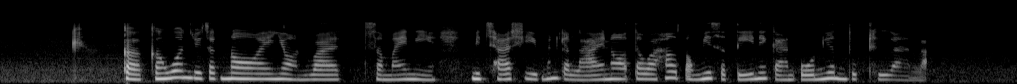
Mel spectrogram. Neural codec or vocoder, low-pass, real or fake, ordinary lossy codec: none; 7.2 kHz; real; none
